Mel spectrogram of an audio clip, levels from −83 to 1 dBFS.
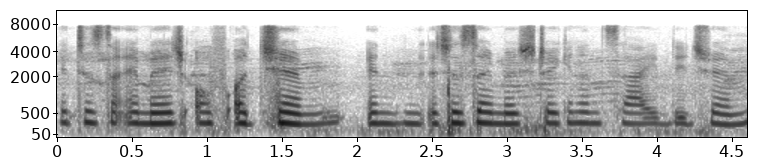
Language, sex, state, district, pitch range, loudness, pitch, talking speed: English, female, Haryana, Rohtak, 245-265 Hz, -18 LUFS, 255 Hz, 210 wpm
